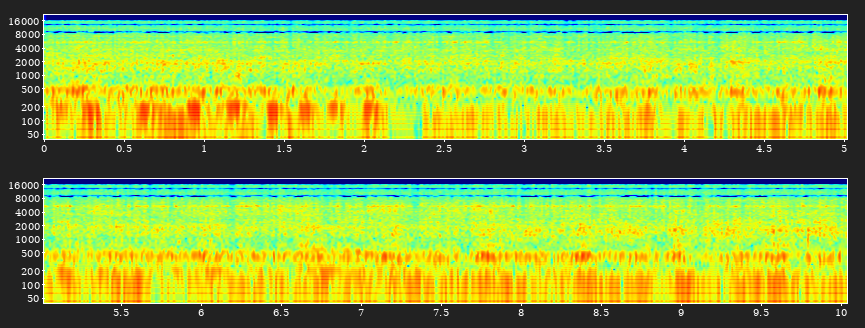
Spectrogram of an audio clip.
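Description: Electric hand mixer running steadily, its beater whisking a thin liquid batter in a plastic bowl.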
